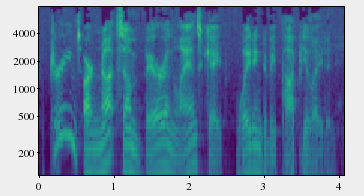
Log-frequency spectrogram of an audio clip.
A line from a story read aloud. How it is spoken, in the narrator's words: he said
